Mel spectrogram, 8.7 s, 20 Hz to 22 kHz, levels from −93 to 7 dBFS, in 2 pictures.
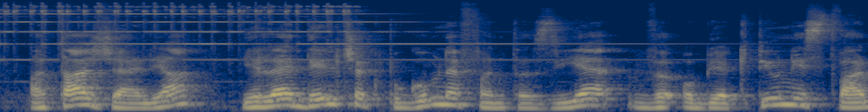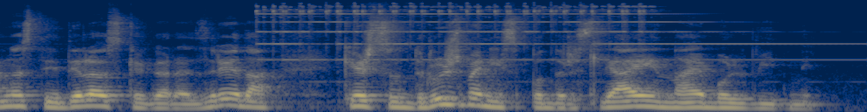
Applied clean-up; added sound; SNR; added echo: none; Telephone; 19 dB; none.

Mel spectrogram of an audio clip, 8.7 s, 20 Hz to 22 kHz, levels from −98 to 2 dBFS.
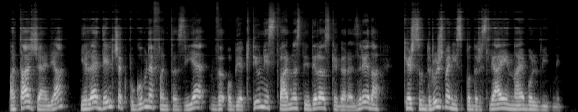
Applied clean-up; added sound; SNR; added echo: neural mask model DeepFilterNet 3.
